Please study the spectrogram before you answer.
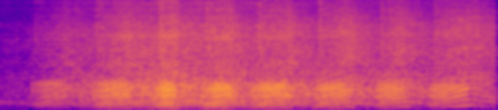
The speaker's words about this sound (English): A chainsaw chews through a cedar nearly as old as Stanley Park until a massive chunk crashes to the ground that's already punctuated by dozens of stumps.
